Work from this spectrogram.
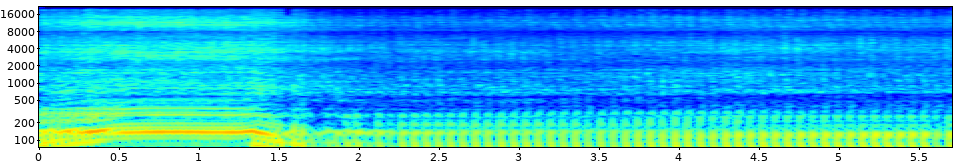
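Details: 2005 Honda CRF150F after valve adjustment and carburetor tune-up (previously would not start, a carb issue), during carb adjustment: after a brief rev, a slow even thump settles at roughly three beats a second. A clean, healthy idle.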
